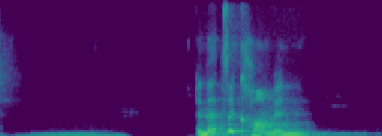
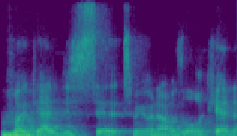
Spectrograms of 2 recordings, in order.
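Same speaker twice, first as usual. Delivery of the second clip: normal talking voice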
